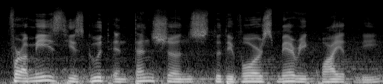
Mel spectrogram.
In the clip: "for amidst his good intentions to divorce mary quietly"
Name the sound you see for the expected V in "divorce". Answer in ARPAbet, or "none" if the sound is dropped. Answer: V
